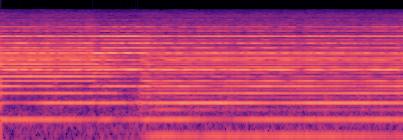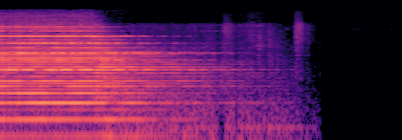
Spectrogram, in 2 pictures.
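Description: A pipe organ plays loud sustained chords that fade out.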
